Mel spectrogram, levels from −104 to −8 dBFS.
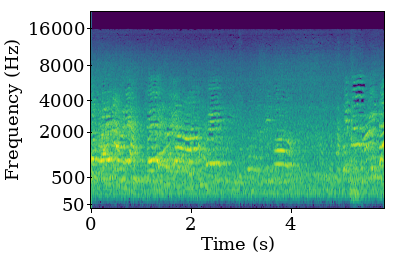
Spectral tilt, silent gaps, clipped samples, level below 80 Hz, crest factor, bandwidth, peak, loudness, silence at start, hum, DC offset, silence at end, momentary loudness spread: -2.5 dB/octave; none; under 0.1%; -76 dBFS; 16 dB; 13 kHz; -2 dBFS; -17 LUFS; 0 s; none; under 0.1%; 0 s; 14 LU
